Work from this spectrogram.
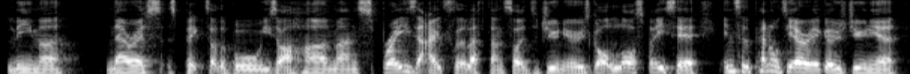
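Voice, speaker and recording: A man's voice: fairly high pitch, fairly quick, few pauses, darkish tone. A man hosting a gaming video, giving casual, chatty play-by-play and talking directly to his viewers. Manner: chatty, addresses viewers as guys.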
